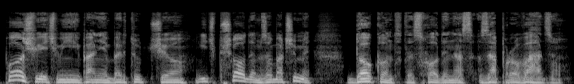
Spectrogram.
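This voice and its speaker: A man's voice: fairly low pitch, animated, unhurried, breathy edge, dry recording. Man doing a cold commanding count. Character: cool, commanding nobleman, ironic and composed. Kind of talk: audiobook character reading.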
